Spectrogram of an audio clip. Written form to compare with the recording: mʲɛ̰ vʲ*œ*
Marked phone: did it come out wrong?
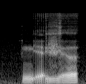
yes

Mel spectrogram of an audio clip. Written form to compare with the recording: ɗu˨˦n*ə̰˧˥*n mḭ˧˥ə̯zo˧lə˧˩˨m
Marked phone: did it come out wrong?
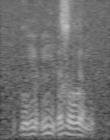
no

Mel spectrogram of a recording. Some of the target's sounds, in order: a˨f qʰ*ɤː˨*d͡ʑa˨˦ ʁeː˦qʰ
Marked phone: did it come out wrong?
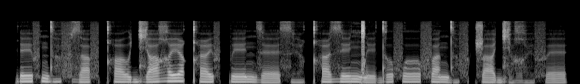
no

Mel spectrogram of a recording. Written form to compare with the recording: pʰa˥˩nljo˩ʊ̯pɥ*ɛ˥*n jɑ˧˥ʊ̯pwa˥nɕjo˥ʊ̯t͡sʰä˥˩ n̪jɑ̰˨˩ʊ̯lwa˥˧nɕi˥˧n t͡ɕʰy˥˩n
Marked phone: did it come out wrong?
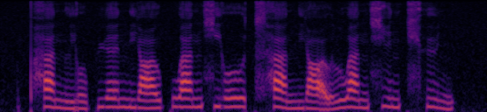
no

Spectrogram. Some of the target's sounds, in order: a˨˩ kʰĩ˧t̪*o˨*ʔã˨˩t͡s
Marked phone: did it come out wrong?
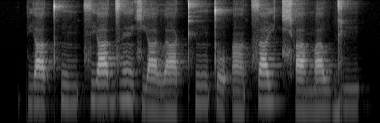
no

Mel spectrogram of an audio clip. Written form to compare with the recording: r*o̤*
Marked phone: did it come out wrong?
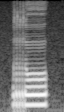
yes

